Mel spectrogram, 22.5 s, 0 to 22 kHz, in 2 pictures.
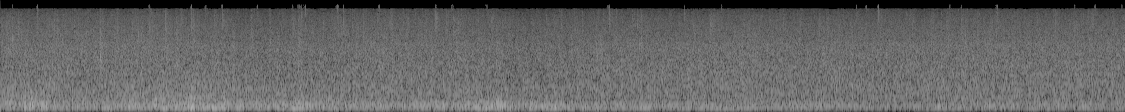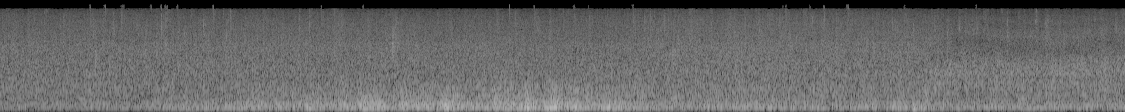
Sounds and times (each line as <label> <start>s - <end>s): mild raining 0.0s - 22.5s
